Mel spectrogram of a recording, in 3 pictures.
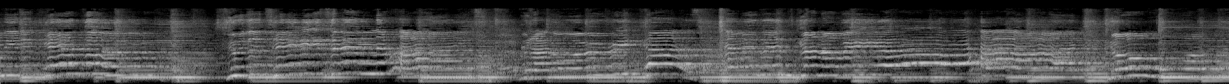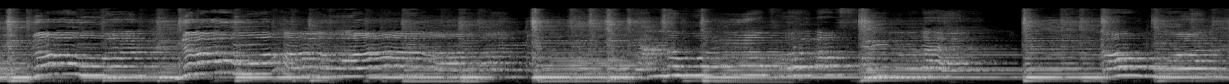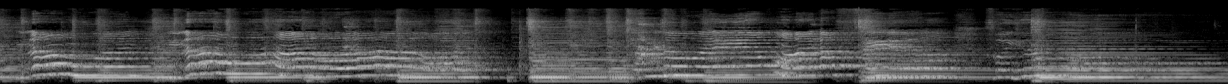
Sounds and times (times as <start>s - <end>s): Singing: 0.0s - 17.7s, 18.4s - 22.3s, 23.3s - 29.6s, 30.8s - 36.8s
Music: 0.0s - 36.8s.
